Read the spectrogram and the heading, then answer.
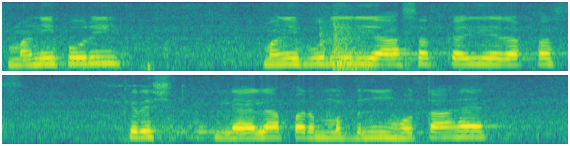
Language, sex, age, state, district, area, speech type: Urdu, male, 30-45, Uttar Pradesh, Rampur, urban, spontaneous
